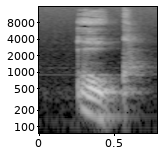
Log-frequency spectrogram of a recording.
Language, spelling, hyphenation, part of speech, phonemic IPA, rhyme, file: Dutch, ook, ook, adverb, /oːk/, -oːk, Nl-ook.ogg
- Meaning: 1. also, too, moreover 2. either 3. -ever 4. particle for emphasis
